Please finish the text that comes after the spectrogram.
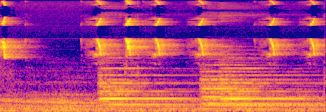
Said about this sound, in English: The bells on the tree, when they ring, sound a lot like a church bell in the distance.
